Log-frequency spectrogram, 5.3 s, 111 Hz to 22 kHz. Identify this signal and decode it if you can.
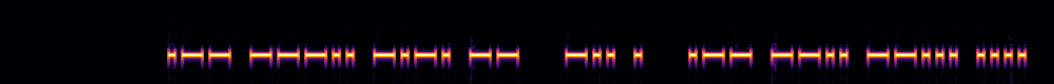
Morse code, heard as a keyed tone, about 36 wpm, 700 Hz. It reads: W8CM DE WZ7H
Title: USA Callsign DE Callsign - 4 Characters - 35wpm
